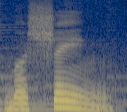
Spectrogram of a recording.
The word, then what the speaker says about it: machine: Okay, and next word we're going to learn is machine, machine, M-A-C-H-I-N-E, C-H pronounced as sh, machine, the pizza machine, pizza 高音在第一段, machine 高音在第二段.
